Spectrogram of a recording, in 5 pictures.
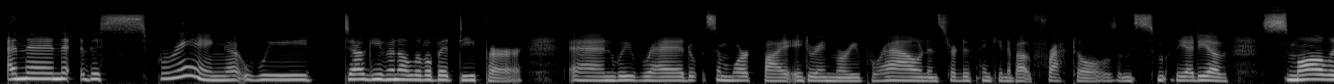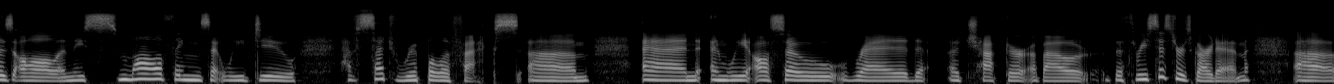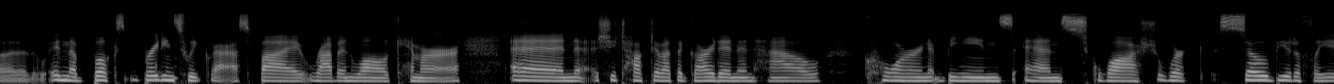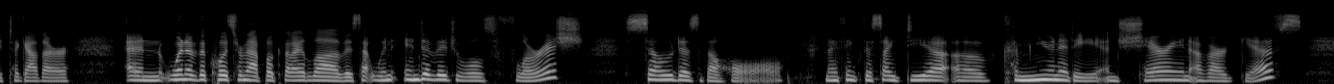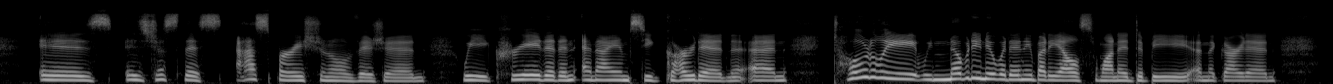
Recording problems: none

